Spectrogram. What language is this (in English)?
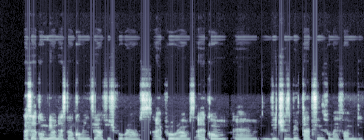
Nigerian Pidgin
